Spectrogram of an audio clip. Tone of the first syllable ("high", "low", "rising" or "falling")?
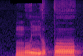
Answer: high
